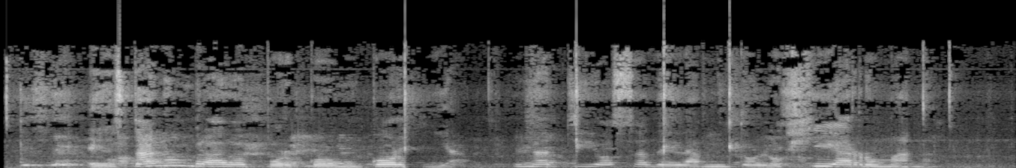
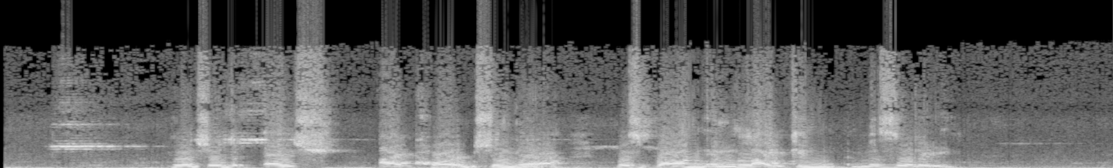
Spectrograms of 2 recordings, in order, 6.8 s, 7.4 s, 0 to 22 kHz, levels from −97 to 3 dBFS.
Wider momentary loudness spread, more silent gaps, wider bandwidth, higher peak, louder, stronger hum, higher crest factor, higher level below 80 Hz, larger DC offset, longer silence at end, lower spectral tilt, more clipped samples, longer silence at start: about the same, 14 LU vs 15 LU; neither; second, 17 kHz vs over 20 kHz; about the same, 0 dBFS vs 0 dBFS; second, -17 LUFS vs -7 LUFS; neither; first, 18 dB vs 8 dB; second, -60 dBFS vs -24 dBFS; neither; first, 0.4 s vs 0 s; second, -2 dB/octave vs -4 dB/octave; second, under 0.1% vs 0.4%; about the same, 0.05 s vs 0.05 s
